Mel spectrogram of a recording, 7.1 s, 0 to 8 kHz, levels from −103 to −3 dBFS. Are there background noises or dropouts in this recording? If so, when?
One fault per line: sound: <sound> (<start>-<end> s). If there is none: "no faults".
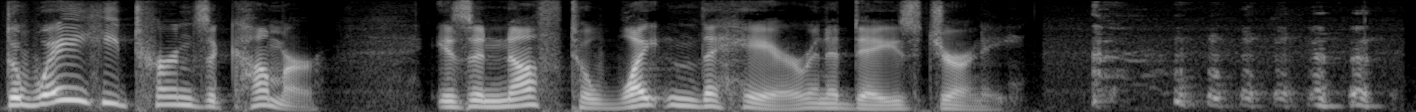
sound: laugh (5.4-7.0 s)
